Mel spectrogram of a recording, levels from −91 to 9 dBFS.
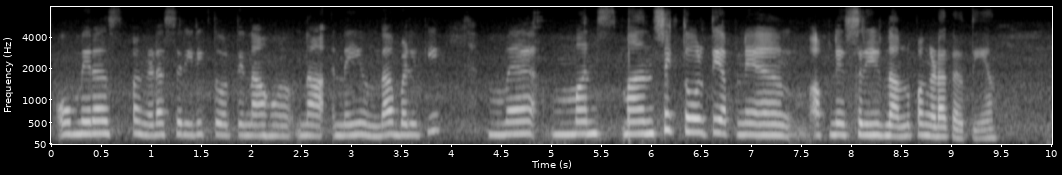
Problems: background sounds at intervals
